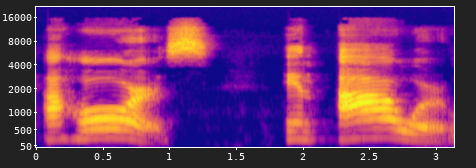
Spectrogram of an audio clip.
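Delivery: loud model contrast; contrast h sounds. Shown as a demonstration. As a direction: contrast the h in "A horse," and the silent h in "an hour.". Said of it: "o som de A".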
